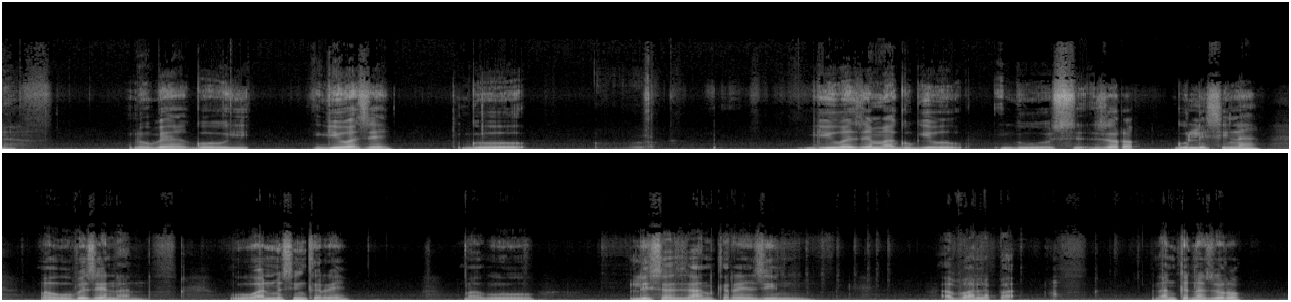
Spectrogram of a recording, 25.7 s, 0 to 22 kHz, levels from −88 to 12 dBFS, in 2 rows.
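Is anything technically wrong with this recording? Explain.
Yes. From 10.93 s to the end there is channel delay (comb filtering). One channel runs late by roughly two samples, around 0.04 ms, before both are summed to mono. Shared content cancels near 10 kHz, so the speech loses some top-end brightness.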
